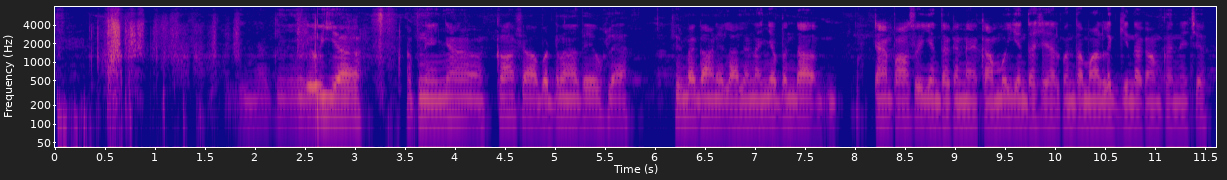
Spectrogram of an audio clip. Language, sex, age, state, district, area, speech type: Dogri, male, 18-30, Jammu and Kashmir, Kathua, rural, spontaneous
